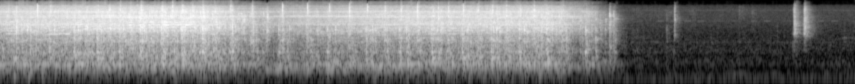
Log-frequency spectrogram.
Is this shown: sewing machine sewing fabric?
yes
